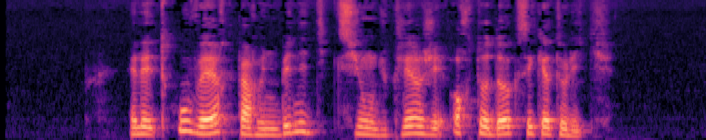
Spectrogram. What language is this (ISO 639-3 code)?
fra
